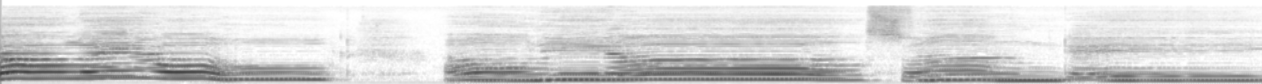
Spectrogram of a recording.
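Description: A woman singing a gospel song unaccompanied, holding long notes in three phrases, with a quick breath about four seconds in.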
